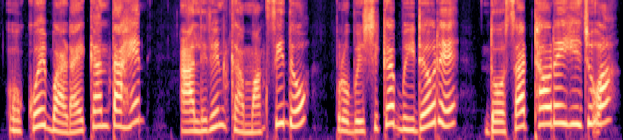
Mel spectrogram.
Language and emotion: Santali, surprised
